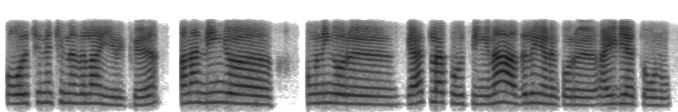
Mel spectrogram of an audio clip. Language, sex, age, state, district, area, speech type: Tamil, female, 30-45, Tamil Nadu, Madurai, rural, conversation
